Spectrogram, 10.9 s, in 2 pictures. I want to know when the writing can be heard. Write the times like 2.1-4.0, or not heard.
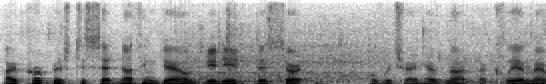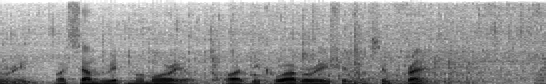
not heard.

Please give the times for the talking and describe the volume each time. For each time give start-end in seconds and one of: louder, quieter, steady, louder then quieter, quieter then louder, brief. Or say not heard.
0.0-9.8 steady.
